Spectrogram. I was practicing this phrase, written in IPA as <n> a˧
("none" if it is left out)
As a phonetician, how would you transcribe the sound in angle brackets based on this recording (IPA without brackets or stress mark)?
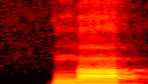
n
